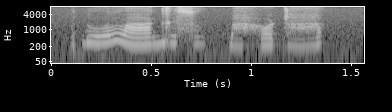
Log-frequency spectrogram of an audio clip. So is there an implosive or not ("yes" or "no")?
yes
